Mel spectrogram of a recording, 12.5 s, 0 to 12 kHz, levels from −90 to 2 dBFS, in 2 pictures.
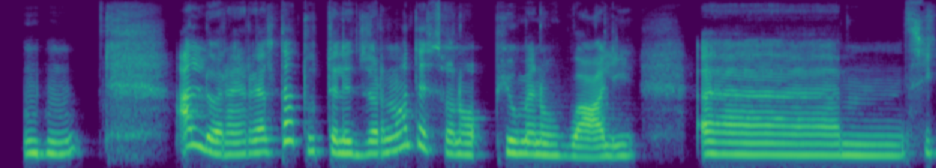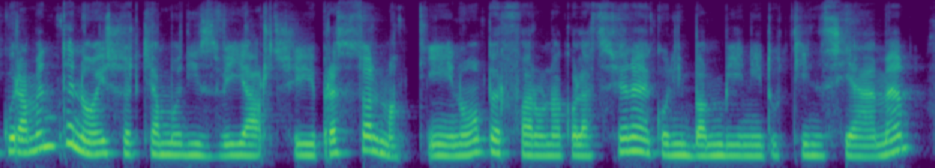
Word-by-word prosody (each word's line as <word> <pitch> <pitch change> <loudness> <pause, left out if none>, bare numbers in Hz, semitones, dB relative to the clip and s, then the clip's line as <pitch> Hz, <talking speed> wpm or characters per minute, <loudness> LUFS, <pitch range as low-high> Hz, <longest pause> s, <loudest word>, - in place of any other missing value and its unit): Mh-mh. 215 +2 -2 0.7
Allora, 235 - +4
in 200 - -1
realtà 230 - +2
tutte 240 - -2
le 210 0 +4
giornate 235 - +1
sono, 200 -8 -2
più 220 - +1
o - - +1
meno, 195 -2 +2
uguali. 170 0 +1 0.4
Ehm, 185 -2 0
sicuramente 245 - +1
noi 210 -6 +4
cerchiamo 195 -2 -2
di 185 0 -1
svegliarci 180 +1 -2
presto 210 +4 -1
al 255 - +4
mattino 180 +2 -1
per 225 -2 +1
fare 185 -1 -1
una 180 0 -1
colazione 180 +8 +1
con 185 -3 -2
i 185 - +1
bambini, 175 0 0
tutti 180 +1 -8
insieme; 180 - 0
190 Hz, 145 wpm, -24 LUFS, 180-220 Hz, 0.7 s, Allora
